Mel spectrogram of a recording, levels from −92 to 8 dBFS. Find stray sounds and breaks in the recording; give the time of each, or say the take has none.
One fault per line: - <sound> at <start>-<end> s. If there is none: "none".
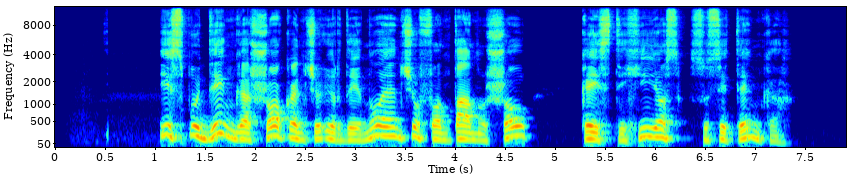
none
